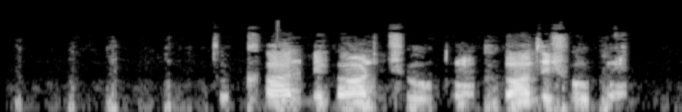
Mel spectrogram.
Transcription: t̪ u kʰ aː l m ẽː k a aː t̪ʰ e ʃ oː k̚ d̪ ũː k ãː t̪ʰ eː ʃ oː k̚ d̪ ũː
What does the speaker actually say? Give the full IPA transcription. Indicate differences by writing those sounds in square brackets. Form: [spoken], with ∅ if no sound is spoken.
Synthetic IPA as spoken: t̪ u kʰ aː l m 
